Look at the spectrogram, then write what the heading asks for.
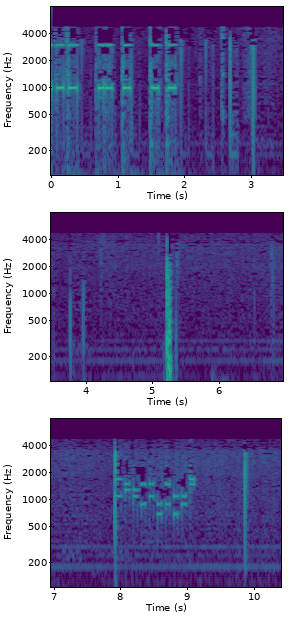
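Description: Touch-tone keypad beeps as someone dials a calling card call: a handful of evenly paced tones at the start, scattered clicks and one louder thump midway, then a quick, even run of many tones near the end.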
